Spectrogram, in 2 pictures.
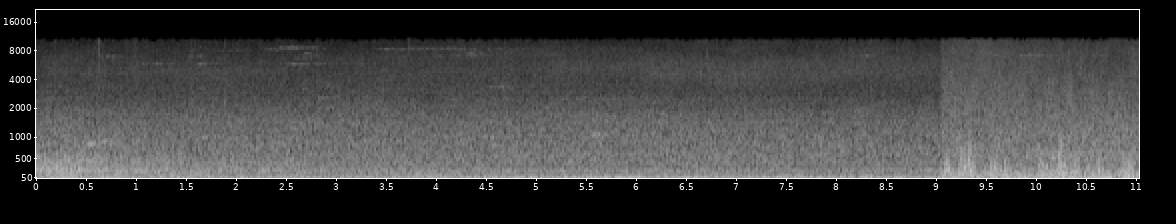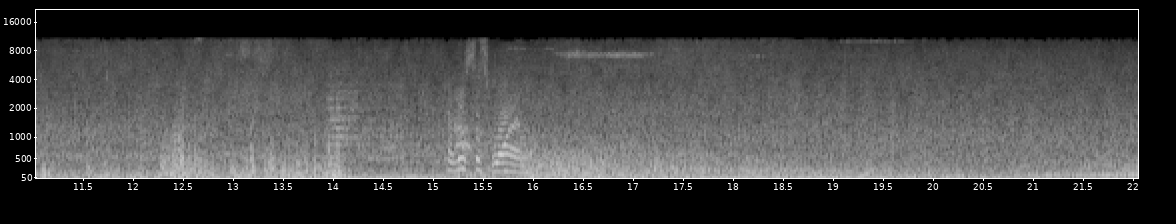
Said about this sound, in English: That was thunder. There's flashes of thunder everywhere. Sorry. Flashes of lightning, sounds of thunder.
